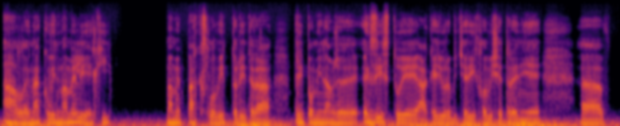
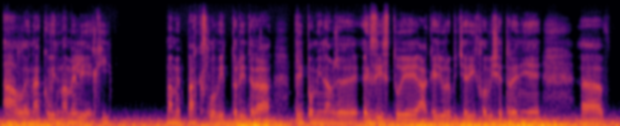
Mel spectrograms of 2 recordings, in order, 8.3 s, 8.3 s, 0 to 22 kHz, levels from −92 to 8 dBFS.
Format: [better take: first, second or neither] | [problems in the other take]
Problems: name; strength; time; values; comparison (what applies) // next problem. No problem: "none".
first | low rumble; loud; throughout; 9 dB below the speech; faint in the first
